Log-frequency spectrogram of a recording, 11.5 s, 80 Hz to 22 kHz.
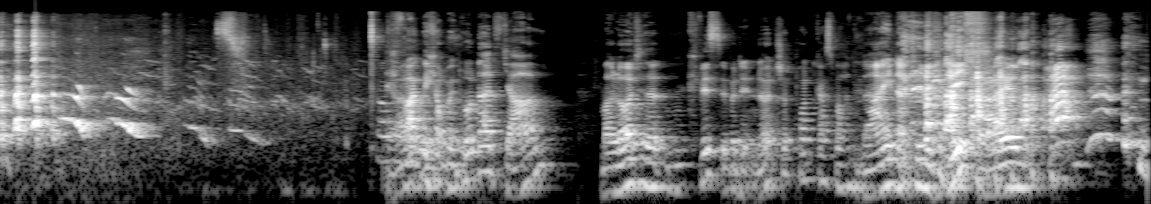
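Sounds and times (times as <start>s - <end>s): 
laughter: 0.0s - 4.8s, 9.0s - 11.5s
gull crying in harsh descending squawks: 0.0s - 5.0s
speech: 4.1s - 10.7s.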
